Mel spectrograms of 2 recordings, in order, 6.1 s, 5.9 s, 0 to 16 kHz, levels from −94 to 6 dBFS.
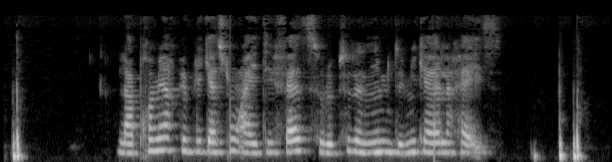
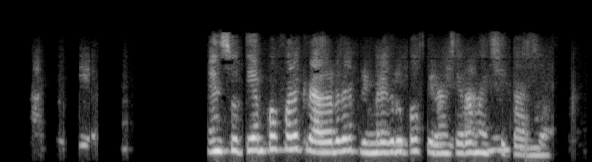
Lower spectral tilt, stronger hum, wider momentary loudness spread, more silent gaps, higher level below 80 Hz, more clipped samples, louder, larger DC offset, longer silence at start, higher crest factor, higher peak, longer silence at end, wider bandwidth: first, -7 dB/octave vs -5.5 dB/octave; neither; second, 7 LU vs 16 LU; second, none vs 0.50-0.55 s, 0.68-0.78 s, 1.00-1.15 s, 1.35-2.06 s; first, -46 dBFS vs -64 dBFS; neither; second, -24 LUFS vs -18 LUFS; neither; second, 0.15 s vs 0.35 s; about the same, 22 dB vs 18 dB; about the same, -2 dBFS vs -2 dBFS; second, 0.25 s vs 0.4 s; first, 11.5 kHz vs 7.6 kHz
